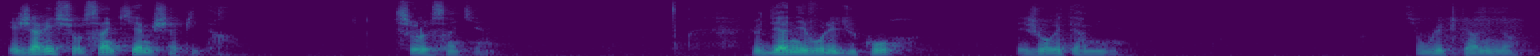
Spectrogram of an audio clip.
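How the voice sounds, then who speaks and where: Emphatic man lecturing, dark mellow voice. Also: on the low side, moderate pace, long pauses, breathy edge. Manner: swings between loud emphatic outbursts and soft intimate asides; addresses the audience directly with questions. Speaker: rabbi giving a lecture. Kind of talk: lively religious lecture to an audience.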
